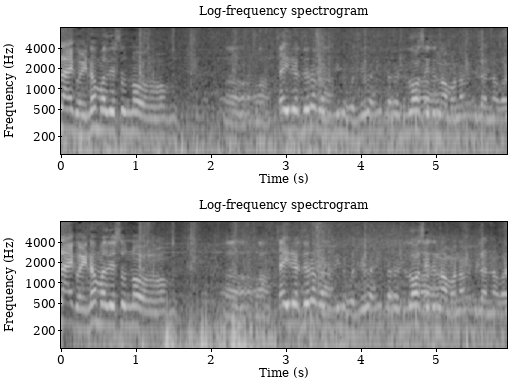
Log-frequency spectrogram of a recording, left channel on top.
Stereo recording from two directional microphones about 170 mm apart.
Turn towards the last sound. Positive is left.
turn(degrees=15)  # may be behind; listen again after turning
